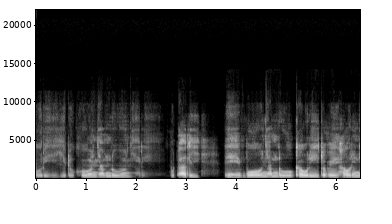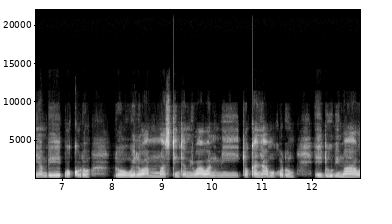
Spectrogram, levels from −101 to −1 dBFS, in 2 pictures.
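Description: No technical faults can be heard anywhere in this speech recording.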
